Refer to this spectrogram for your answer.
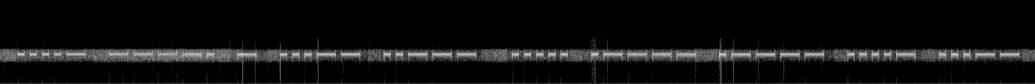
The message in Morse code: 49T32 51143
